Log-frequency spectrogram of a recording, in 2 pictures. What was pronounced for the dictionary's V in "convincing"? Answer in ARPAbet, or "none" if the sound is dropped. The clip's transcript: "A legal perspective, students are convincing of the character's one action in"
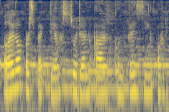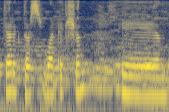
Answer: F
